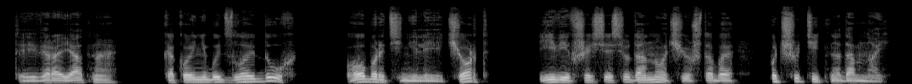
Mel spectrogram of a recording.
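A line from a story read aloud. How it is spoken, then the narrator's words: Plain. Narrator (Russian): сказал Трипитака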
